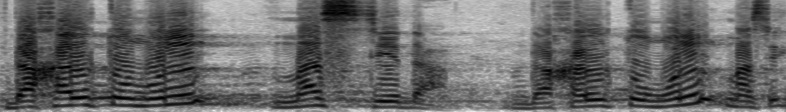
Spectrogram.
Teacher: ये दखल तुम जो है इस तुम के मीम साकिन को आगे मिलाएंगे पेश के साथ, ठीक है ना, दखलतुमुल मस्जिदा।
